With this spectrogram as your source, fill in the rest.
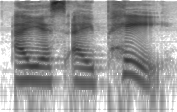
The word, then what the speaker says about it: ASAP: read-only memory notice that each letter in the abbreviation is pronounced separately but the last letter is pronounced more strongly because it carries the primary stress so we say usa asap abc and tv listen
